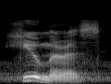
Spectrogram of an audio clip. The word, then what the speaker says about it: humerus: Y que en inglés se pronuncia humerus, humerus, humerus. Que viene del latín humerus y nosotros en español le decimos húmero, con acento en la U, húmero.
